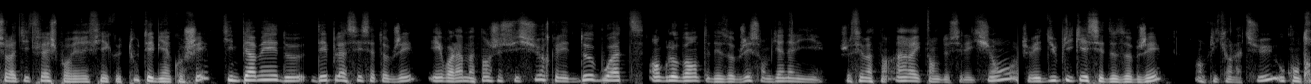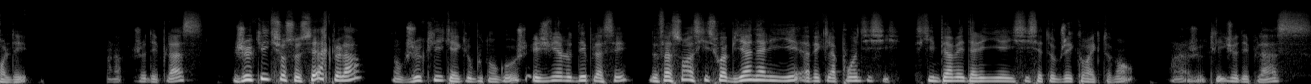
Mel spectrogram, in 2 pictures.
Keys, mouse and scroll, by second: 2.9-4.4 drag, 4.9-5.9 drag, 7.1-8.3 drag, 8.5-10.1 drag, 13.7 ctrl+d, 14.3-15.4 drag, 17.4-21.1 drag, 22.2 click, 24.6-26.2 drag.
